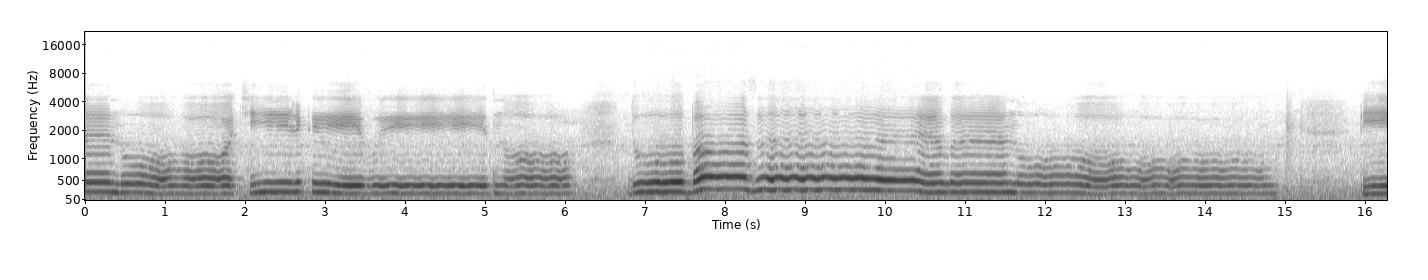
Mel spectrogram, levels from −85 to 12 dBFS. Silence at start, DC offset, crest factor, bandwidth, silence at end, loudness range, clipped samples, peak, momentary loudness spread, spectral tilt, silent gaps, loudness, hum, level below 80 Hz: 0 s; under 0.1%; 14 dB; 4.9 kHz; 0 s; 8 LU; under 0.1%; -4 dBFS; 14 LU; -9.5 dB/octave; none; -20 LUFS; none; -42 dBFS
